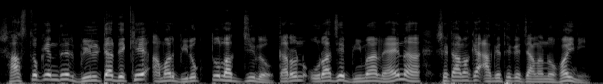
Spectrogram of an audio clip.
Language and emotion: Bengali, angry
